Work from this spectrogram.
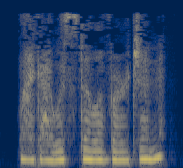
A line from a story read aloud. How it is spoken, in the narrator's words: I whispered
